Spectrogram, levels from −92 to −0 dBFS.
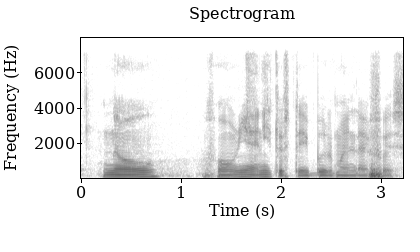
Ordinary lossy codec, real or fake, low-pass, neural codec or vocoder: none; real; 7.2 kHz; none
